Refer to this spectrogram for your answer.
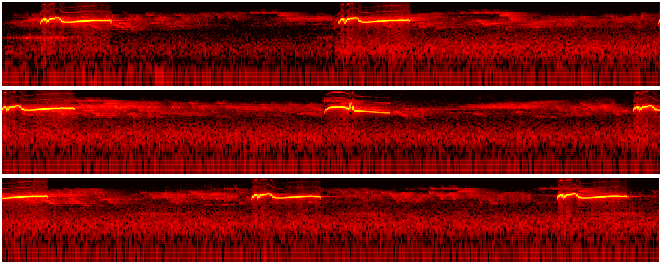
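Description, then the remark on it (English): An Eastern Wood Pewee sings clear, slurred whistled phrases, about seven of them spaced roughly four seconds apart, each rising and falling sweetly against a quiet, empty background. “As with many other woodland birds, the low visual profile of the Eastern Wood Pewee makes its song an especially useful one to know.”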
